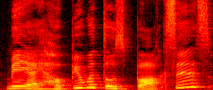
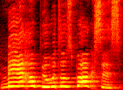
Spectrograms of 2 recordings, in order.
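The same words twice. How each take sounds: First: It is said as a polite question. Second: It is said as an excited exclamation.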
